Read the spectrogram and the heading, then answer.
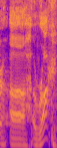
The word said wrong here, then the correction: ruach: uh, rock, I don't, I'm massacring that pronunciation. Uh, languages is not my specialty. And so in the New Testament, the word for spirit is pneuma. Old Testament, the word is ruach.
